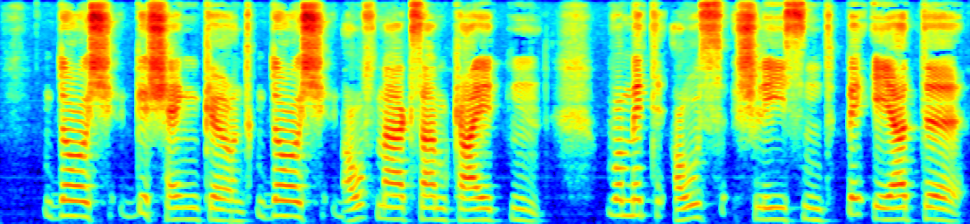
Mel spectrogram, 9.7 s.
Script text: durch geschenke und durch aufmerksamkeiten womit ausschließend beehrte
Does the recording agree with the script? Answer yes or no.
yes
